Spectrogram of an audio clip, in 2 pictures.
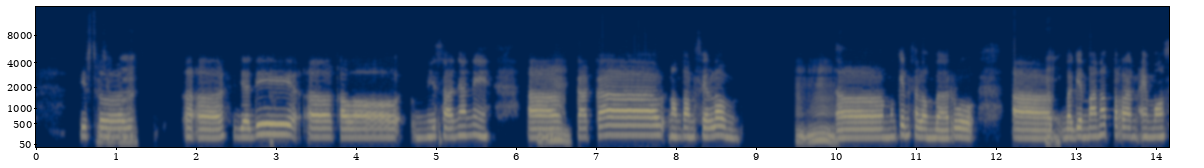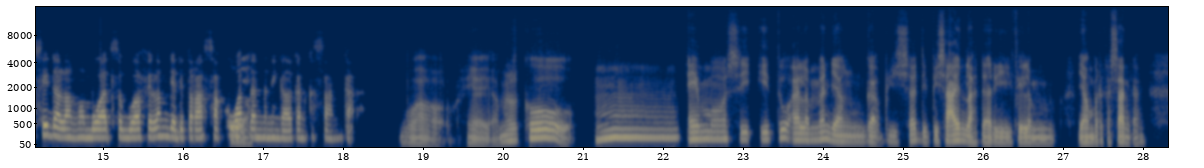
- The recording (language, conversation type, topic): Indonesian, unstructured, Apa yang membuat cerita dalam sebuah film terasa kuat dan berkesan?
- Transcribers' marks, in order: other background noise; tapping; drawn out: "Kakak"; drawn out: "mmm"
